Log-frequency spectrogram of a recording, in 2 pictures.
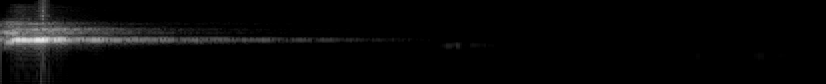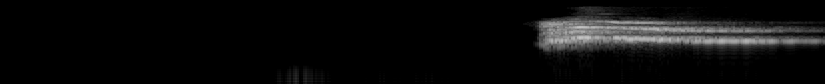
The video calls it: coyote sound effect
